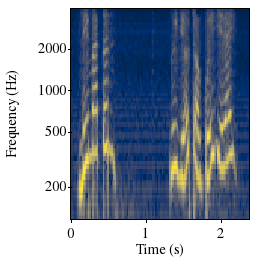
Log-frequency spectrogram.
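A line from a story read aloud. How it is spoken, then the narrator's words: Shouting. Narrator (Vietnamese): quát lên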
